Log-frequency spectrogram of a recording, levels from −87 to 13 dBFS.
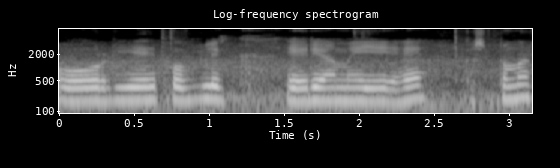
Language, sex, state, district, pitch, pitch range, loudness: Hindi, male, Bihar, Vaishali, 175 Hz, 170-180 Hz, -15 LUFS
